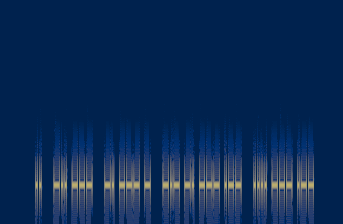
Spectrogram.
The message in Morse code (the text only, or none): I DO NOT KNOW HOW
